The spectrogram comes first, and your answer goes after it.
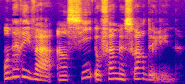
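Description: A woman reading a children's animal story aloud, expressive and lively. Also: a little high, normal speed, creaky.

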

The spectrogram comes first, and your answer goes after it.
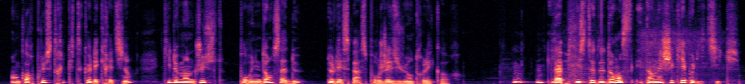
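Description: A woman with a mellow, darker voice reads her prepared radio column. She keeps a measured, pointed delivery throughout, steady in pitch and level.

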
